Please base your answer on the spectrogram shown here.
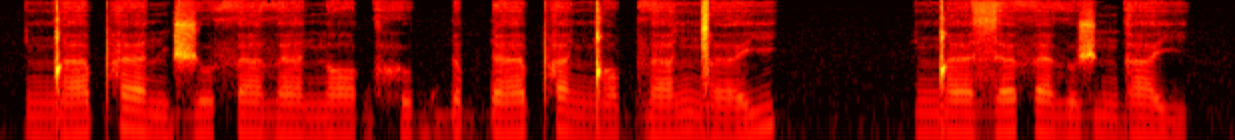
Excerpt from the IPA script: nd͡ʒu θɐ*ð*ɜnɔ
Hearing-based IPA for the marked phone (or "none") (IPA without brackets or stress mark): ð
